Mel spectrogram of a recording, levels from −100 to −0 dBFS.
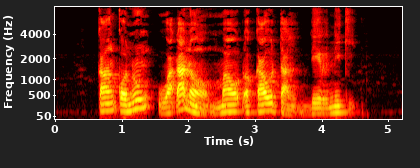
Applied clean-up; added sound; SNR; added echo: none; none; none; none.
